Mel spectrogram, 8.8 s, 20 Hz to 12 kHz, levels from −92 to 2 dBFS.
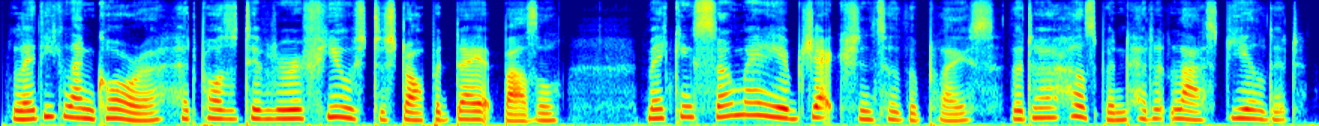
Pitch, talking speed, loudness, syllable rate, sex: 235 Hz, 170 wpm, -18 LUFS, 5.3 syllables/s, female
